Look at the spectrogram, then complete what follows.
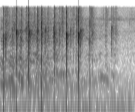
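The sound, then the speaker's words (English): Brief applause from a small audience thanking the event's hosts: a few seconds of sharp hand claps in an uneven rhythm that thin out and fade to quiet. “You can clap.”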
